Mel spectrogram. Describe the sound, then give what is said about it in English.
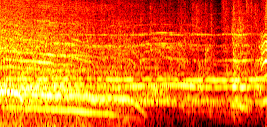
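A live stand-up comedy audience cheers and whoops as a guest comes on stage: a loud, sustained crowd roar with high, gliding whoops running through it. “Put your hands together for our guest this evening.”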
